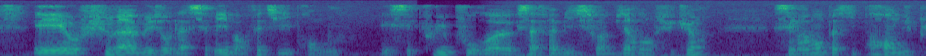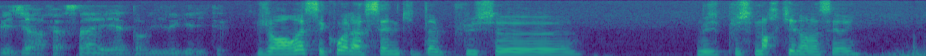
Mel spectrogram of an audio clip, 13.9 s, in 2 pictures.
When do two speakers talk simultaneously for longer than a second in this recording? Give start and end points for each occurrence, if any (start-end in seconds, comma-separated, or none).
none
